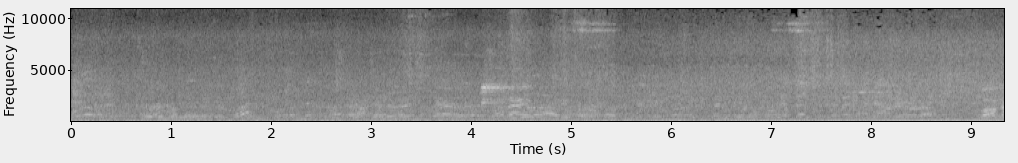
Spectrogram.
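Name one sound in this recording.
A crowd of men chatters loudly nearby, outdoors.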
